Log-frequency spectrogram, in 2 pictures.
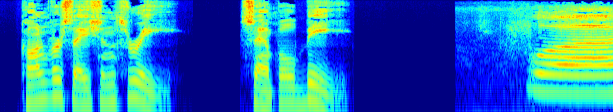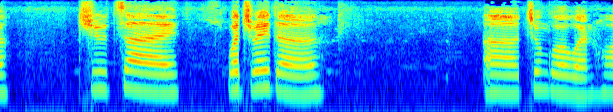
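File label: chinese conversation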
